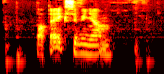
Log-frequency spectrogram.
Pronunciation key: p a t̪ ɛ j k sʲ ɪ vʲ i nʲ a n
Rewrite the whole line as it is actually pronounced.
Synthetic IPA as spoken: p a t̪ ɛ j k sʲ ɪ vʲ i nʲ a m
